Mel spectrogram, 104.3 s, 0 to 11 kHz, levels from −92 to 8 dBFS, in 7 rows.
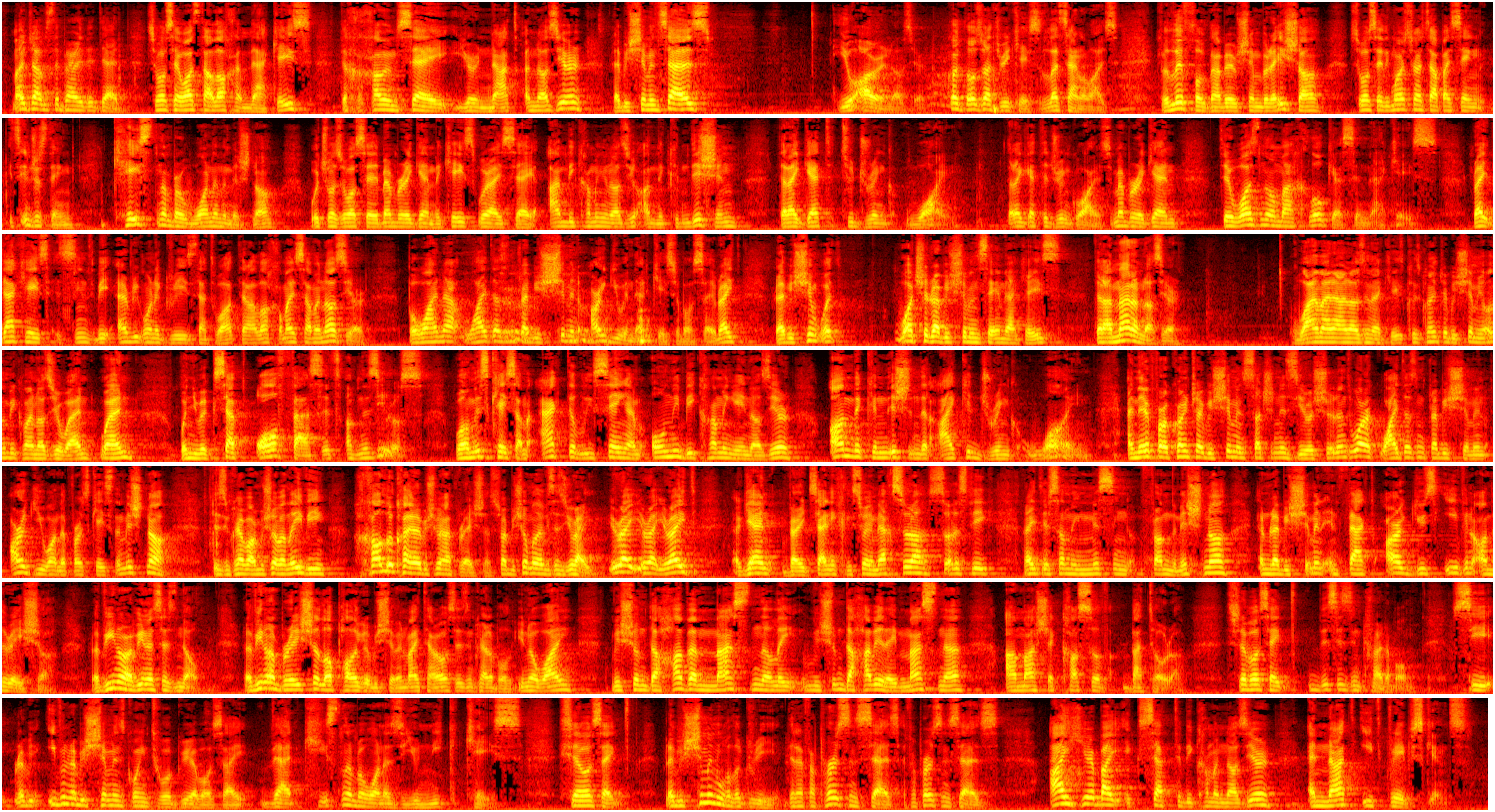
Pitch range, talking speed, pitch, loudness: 120-150 Hz, 190 wpm, 130 Hz, -18 LUFS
